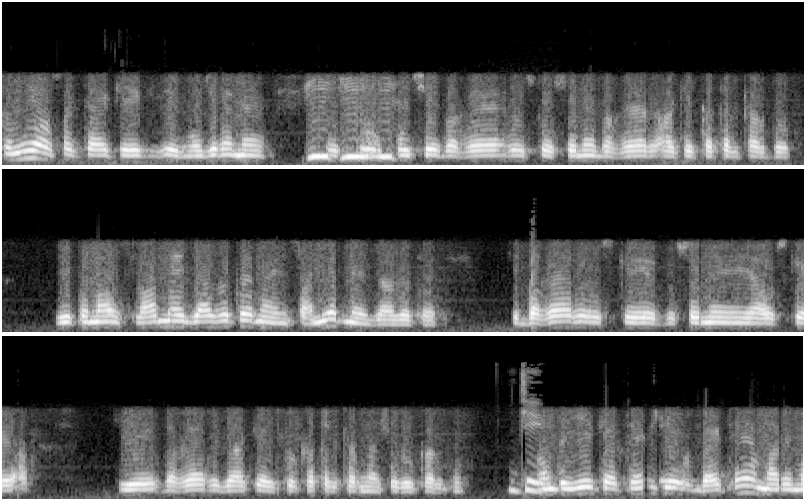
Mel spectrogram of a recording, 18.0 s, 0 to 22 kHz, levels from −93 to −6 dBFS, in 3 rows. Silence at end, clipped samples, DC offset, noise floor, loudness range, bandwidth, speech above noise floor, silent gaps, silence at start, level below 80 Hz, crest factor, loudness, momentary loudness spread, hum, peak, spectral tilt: 0 s; under 0.1%; under 0.1%; -55 dBFS; 3 LU; 9.4 kHz; 41 dB; none; 0 s; -58 dBFS; 14 dB; -15 LUFS; 6 LU; none; 0 dBFS; -7.5 dB/octave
